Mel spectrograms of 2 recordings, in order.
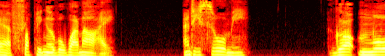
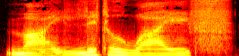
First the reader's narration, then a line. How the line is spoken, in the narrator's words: he said, his voice sharpening for a moment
